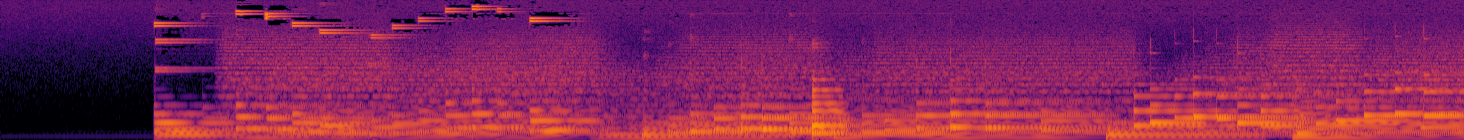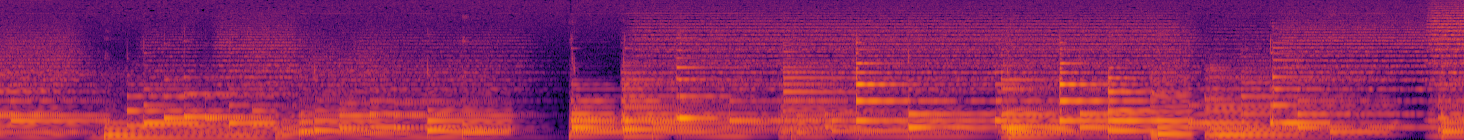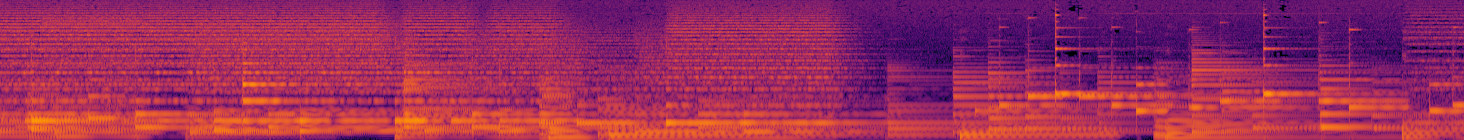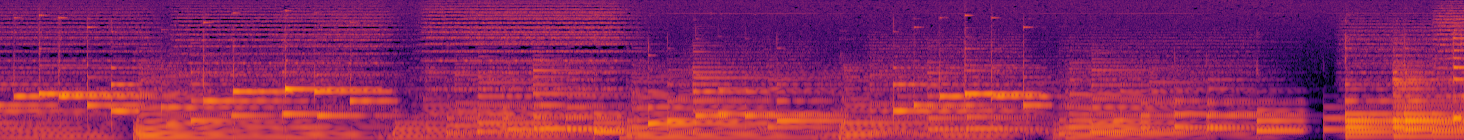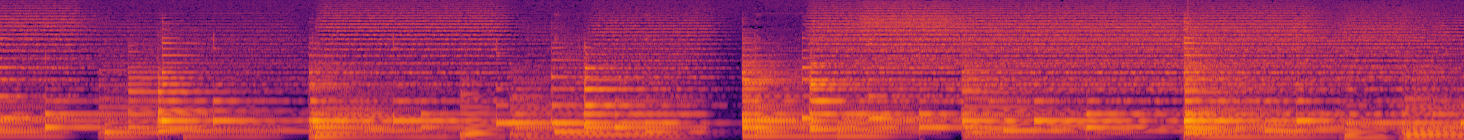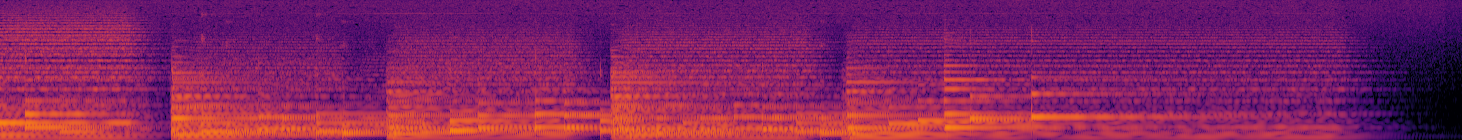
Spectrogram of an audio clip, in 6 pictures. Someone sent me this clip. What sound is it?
New growth
Soft repeating keyboard motif. Piano, vibe and chorus through Audacity. Ideal for romantic interlude or backing track.
Hope, track, Movie, background-sound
